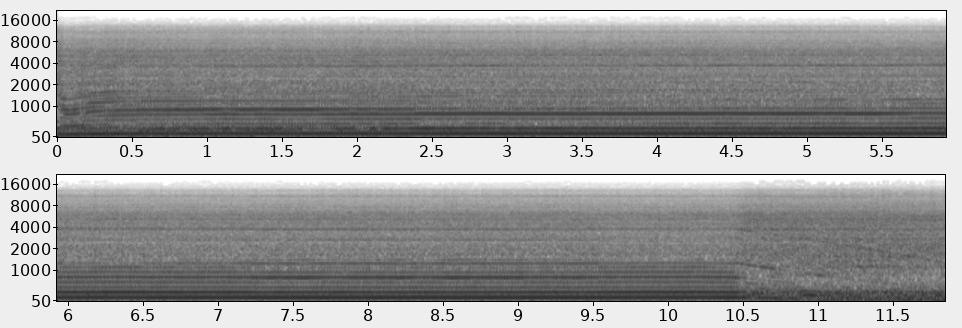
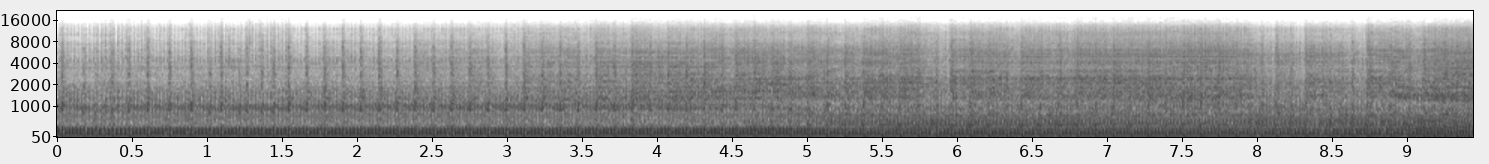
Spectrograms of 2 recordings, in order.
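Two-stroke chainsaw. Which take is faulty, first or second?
second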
